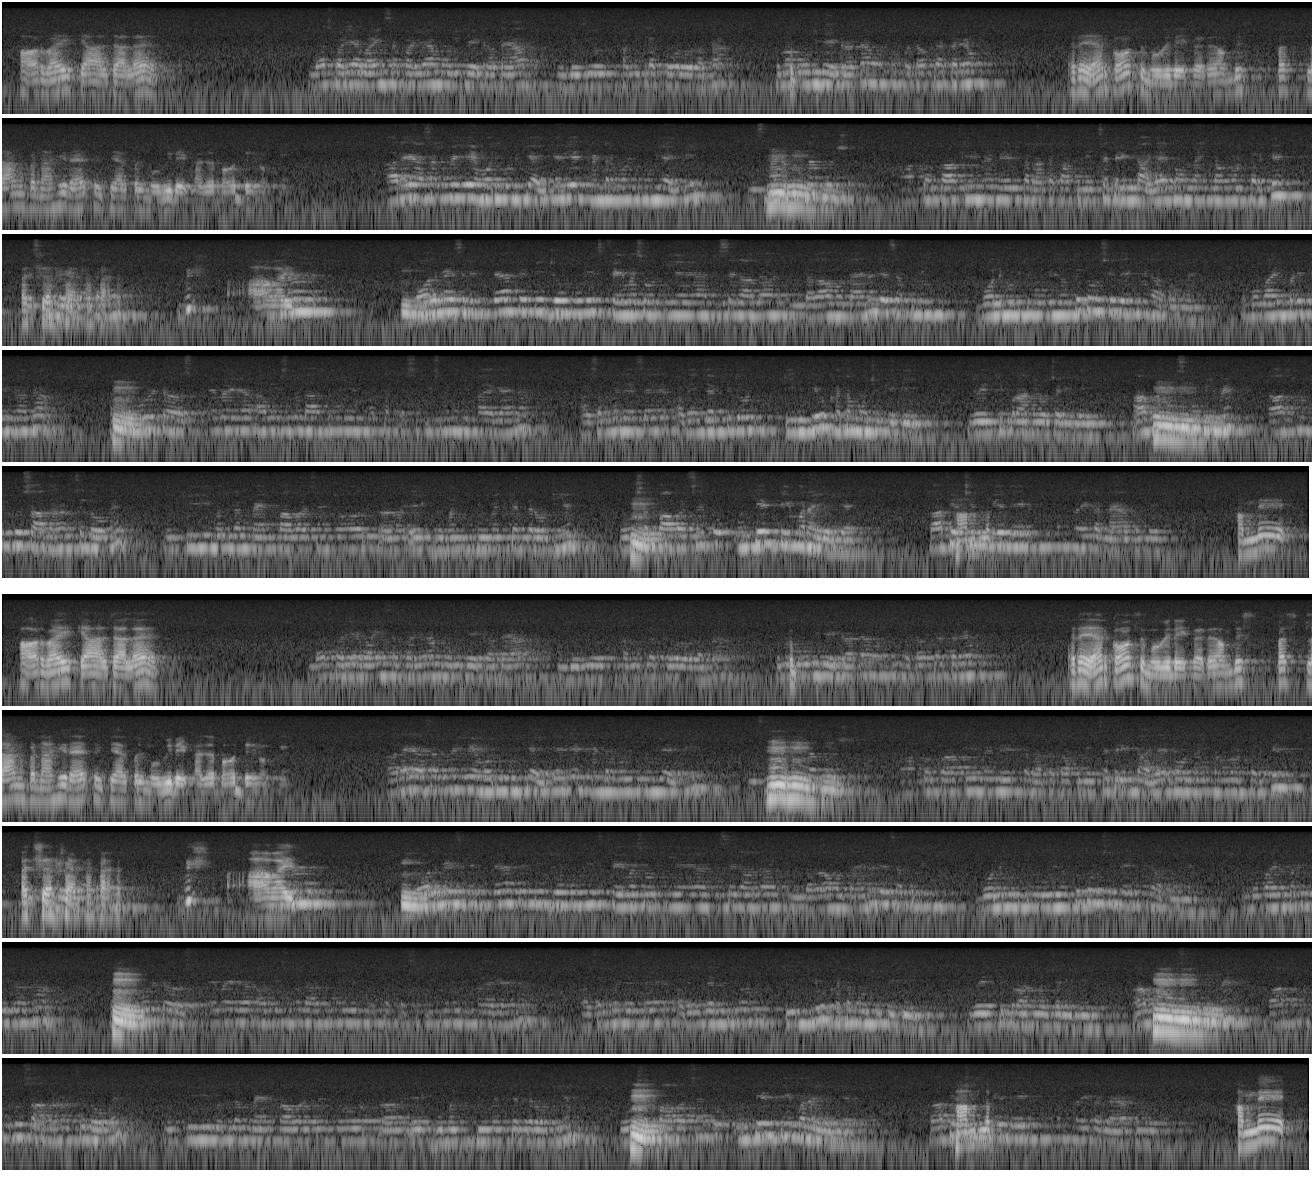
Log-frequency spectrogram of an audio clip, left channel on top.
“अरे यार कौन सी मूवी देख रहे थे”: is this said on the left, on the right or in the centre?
Right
